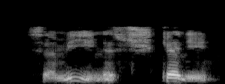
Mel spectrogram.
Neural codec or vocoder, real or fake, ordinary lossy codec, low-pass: vocoder, 44.1 kHz, 80 mel bands, Vocos; fake; MP3, 24 kbps; 7.2 kHz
